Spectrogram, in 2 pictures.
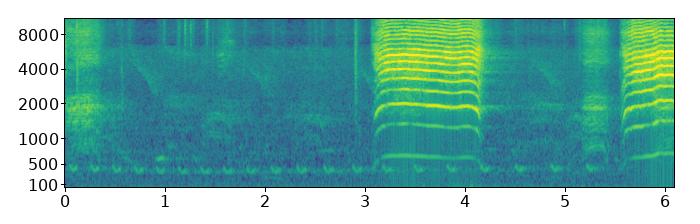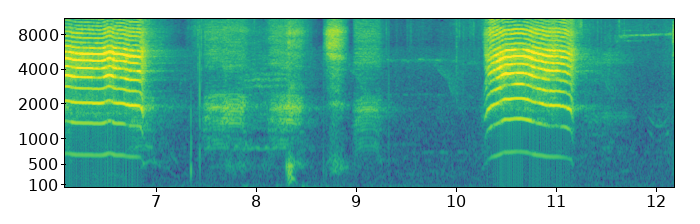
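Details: Young goats give three loud, high, quavering bleats, each about a second long and a few seconds apart, as a puppy hears them for the first time.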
